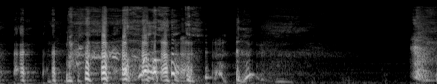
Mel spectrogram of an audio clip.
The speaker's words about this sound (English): So sorry about the cough.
